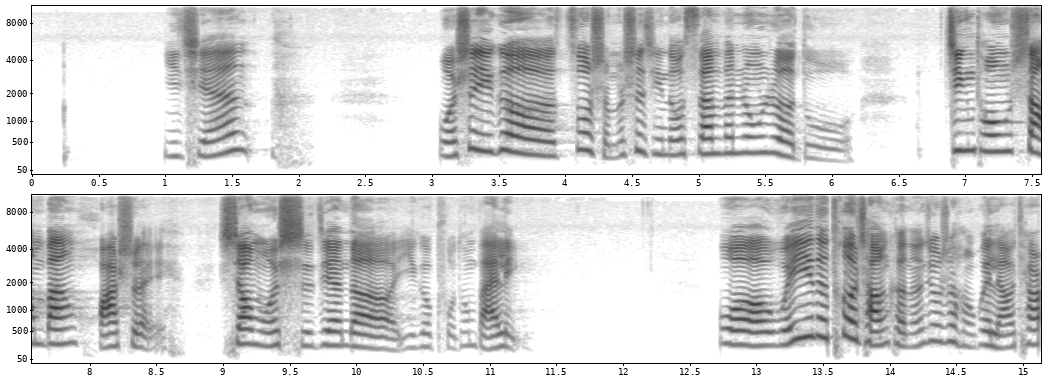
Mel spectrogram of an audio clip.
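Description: A young woman speaks with animation through a headset microphone.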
